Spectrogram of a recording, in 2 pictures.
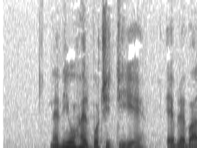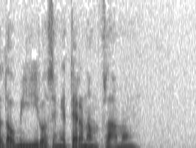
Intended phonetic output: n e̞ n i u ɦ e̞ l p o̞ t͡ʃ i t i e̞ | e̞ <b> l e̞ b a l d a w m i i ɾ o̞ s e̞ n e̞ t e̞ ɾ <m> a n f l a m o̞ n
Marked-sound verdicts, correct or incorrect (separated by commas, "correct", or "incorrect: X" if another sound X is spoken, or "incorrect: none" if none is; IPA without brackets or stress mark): correct, incorrect: n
